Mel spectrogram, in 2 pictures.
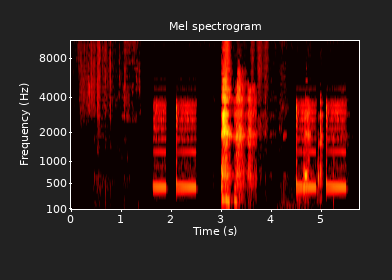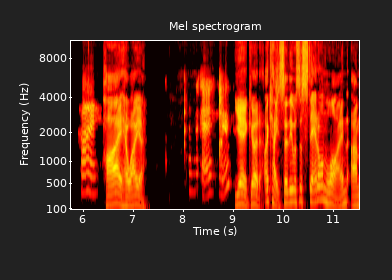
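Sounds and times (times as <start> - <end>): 
rustling: 0.0 - 1.5
buzzy double-ring tones of a phone call over a speakerphone: 1.6 - 2.6, 4.5 - 5.6
speech: 3.0 - 3.6, 6.4 - 7.3, 9.0 - 11.5.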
